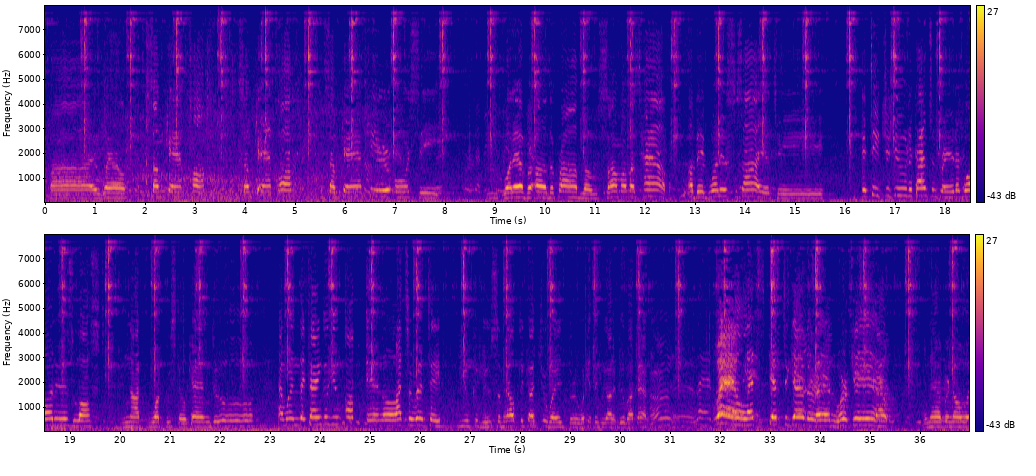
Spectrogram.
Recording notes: Audio of the Fix Husky C Rally at the CT State Capitol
